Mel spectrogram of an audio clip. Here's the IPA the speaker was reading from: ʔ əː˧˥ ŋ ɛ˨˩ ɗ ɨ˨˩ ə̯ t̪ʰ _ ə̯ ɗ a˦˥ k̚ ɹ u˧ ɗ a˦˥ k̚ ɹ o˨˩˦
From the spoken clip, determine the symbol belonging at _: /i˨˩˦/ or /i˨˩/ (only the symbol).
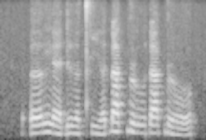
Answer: i˨˩˦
